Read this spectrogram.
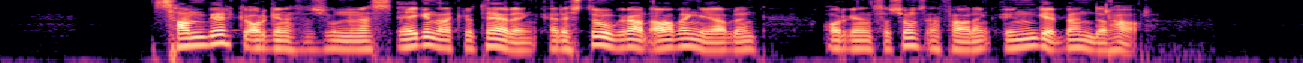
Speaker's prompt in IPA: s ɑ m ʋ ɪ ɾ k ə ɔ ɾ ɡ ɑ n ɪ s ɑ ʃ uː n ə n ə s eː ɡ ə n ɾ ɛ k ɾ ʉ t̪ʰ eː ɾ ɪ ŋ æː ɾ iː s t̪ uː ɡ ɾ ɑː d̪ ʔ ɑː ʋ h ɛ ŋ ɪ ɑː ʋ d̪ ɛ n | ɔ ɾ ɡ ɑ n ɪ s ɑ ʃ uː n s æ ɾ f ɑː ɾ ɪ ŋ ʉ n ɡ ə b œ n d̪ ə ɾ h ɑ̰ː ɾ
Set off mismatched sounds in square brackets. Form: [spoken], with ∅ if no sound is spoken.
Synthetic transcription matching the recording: s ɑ m ʋ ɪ ɾ k ə ɔ ɾ ɡ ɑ n ɪ s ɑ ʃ uː n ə n ə s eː ɡ ə n ɾ ɛ k ɾ ʉ t̪ʰ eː ɾ ɪ ŋ æː ɾ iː s t̪ uː ɡ ɾ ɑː d̪ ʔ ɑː ʋ h ɛ ŋ ɪ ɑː ʋ d̪ ɛ n | ɔ ɾ ɡ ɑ n ɪ s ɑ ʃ uː n s æ ɾ f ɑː ɾ ɪ ŋ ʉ [ŋ] ɡ ə b œ n d̪ ə ɾ h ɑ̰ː ɾ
